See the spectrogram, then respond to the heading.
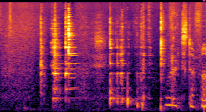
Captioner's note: scratching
